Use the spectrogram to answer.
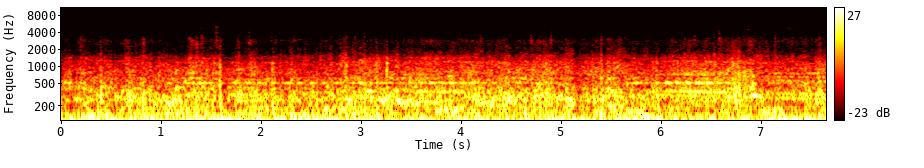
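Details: A heavy vehicle engine rumbles and rattles continuously on a safari drive at sunrise, with no animal voice audible.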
